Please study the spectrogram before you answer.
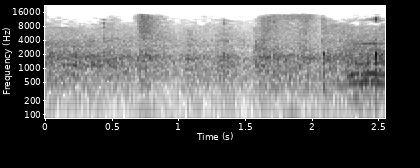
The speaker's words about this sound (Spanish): Gracias por ayudarme con las palmas.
